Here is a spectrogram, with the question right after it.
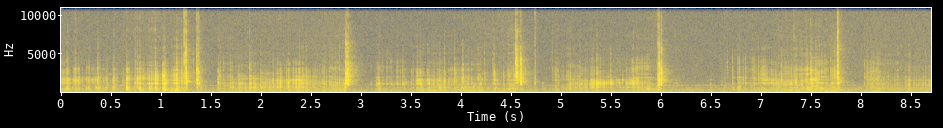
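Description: A plastic stylus scratches zigzag lines across the screen of a small red and yellow plastic magnetic drawing board toy. A steady, dry, bright scratching rasp rises and falls in short strokes, broken by several sharp, brief clicks that stand out above it.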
